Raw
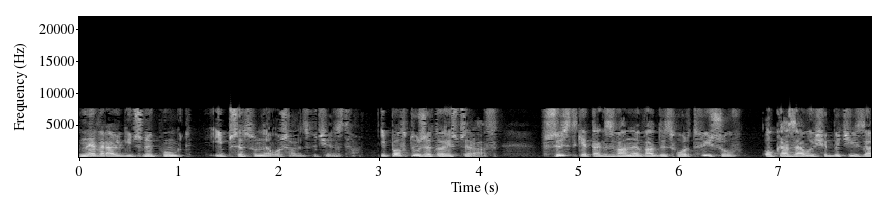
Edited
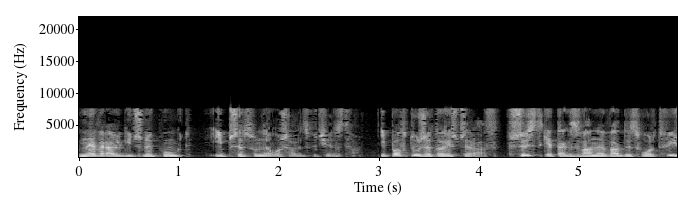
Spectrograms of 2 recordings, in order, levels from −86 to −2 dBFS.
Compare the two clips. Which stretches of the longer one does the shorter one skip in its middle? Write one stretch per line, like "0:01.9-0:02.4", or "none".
0:04.2-0:04.6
